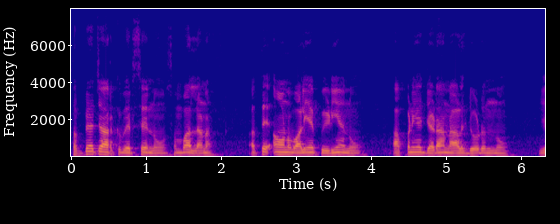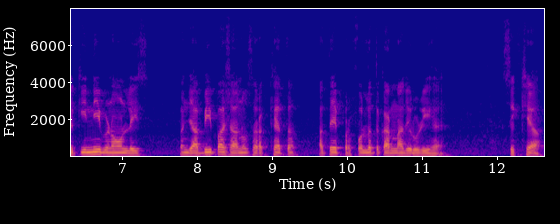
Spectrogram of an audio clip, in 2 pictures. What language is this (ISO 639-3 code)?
pan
